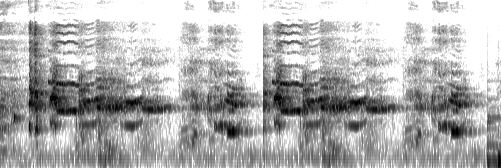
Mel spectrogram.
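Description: Girls laughing hard, high-pitched shrieking laughs in several long bursts.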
